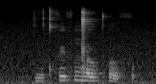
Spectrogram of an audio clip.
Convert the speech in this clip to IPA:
ki̤tfyfŋ͡ǁupʰuf

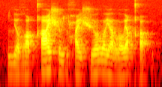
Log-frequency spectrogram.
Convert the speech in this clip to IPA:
lʲuʁoqʰɛʃɔʎ ħeʃʉlˠje lˠojqʰuʔ

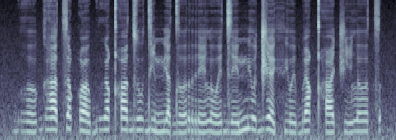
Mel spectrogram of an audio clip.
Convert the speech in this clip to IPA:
bʱɤ˨˩˦ʊ̯ɡʱa˥˧ t͡sɯ˥qʷɤ˧˩ʊ̯bʱɯ˥˧qʰɤ˥ d͡zu˥˧di˥˩ mʲa˧˩dɤ˨˩˦ re˨˩˦lo˨˩˦ɪ̯d͡ze˨˩˦ mʲo˥˧d͡ʒɛ˥˩ fʲo˧˩ɪ̯bɛ˥ qʰɛ˨˦t͡ʃi˨˩˦lɤ˥t͡s

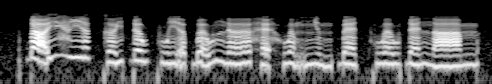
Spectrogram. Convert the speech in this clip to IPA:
ɗa̰˧˥jvi˧ə̯ kə˨˦jɗə˧w kwḭ˧˨ə̯ɓə̰˧˥w nəː˨˦hɛ̰˧˨ hwə̰˧˨mɲɨ˧˩m ɓɛ˨˩t̚ kwə˧wɗɛ˨˦na˨˦m

